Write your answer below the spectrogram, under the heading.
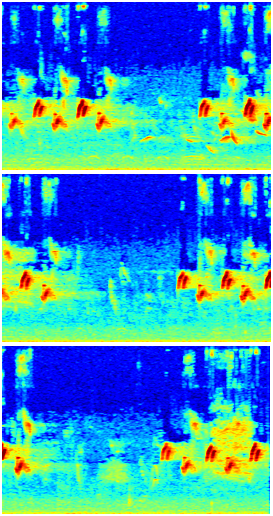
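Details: A Japanese tit in Japan gives bursts of short, high, sharp notes in quick clusters every second or so, over a steady low rumble of background noise.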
